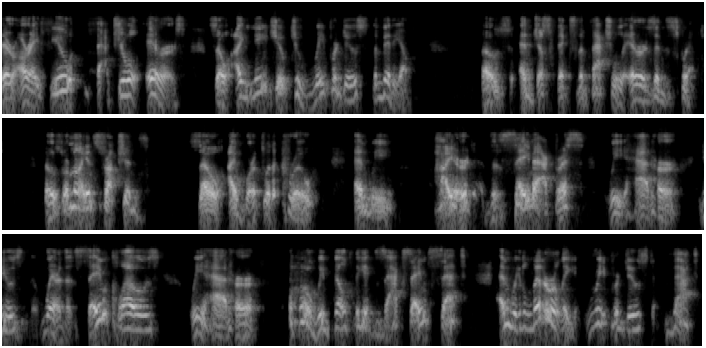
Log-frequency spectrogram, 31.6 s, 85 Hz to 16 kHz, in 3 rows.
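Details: Woman with spasmodic dysphonia, worsening since about 2010, treated with Botox shots, no cure; scratchy voice; spasmodic dysphonia.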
